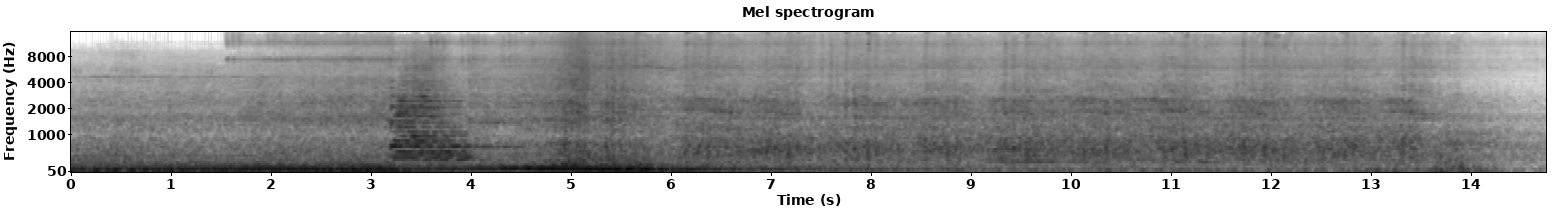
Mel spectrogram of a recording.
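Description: General Electric diesel locomotive hauling a passenger train through a station at full speed: the engine's deep rumble builds as it approaches and passes, with a horn blast of about a second some three seconds in. Then the coaches rush past with wheels clacking over the rail joints, and the sound drops away sharply near the end.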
